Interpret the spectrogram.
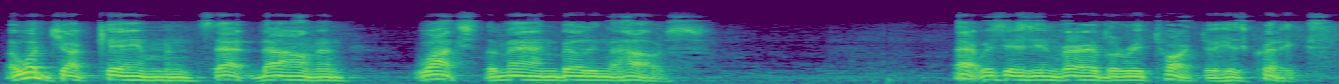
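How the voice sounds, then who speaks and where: A man, a newspaper columnist, reminiscing in deliberate, well-turned literary phrases. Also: lowish voice. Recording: dull 1950s radio recording.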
